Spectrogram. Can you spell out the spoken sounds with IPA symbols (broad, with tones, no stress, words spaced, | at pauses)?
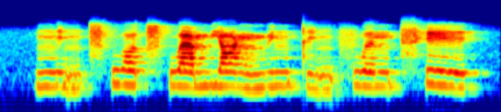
n̪ḭ˨˩ŋt͡sʰwɔ˥˨t͡sʰwä˦ mjɑ˥˨ŋmy˦nt̪ḭ˨˩ŋ fwə˦nt͡sʰe˥˨ɪ̯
